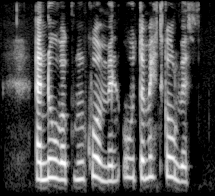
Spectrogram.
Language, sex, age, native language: Icelandic, female, 13, Icelandic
